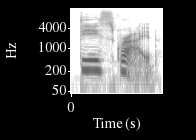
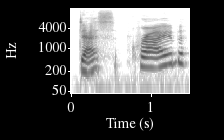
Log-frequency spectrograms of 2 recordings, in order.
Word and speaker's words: describe: Now this really depends on how you say the word. When I am emphasizing it, I say describe. So I separated it out into an open syllable, D, and then the VCE syllable, scribe. I would also say it would be correct if you say describe, you could separate it out into the closed syllable, des, and the VCE syllable, cribe.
